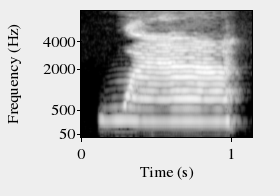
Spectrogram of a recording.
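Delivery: high loud wail; distressed wail. Acted. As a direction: let out a squashed little wail. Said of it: "he cried".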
